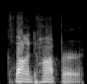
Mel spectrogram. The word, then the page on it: clodhopper: American English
